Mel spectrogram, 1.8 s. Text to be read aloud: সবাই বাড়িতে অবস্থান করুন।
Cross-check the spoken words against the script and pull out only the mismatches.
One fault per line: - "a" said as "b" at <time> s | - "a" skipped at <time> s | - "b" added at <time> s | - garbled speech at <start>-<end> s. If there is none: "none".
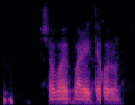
- "অবস্থান" skipped at 1.3 s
